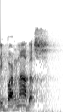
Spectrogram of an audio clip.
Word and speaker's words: Barnabas: That's how he had actually gotten his name, Barnabas, or as it's pronounced properly, Barnabas, son of consolation, or the encourager.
